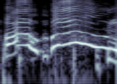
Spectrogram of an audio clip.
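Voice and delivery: two very high, loud shrieks; piercing mock screams of panic; imitated grandma scream. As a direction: scream as if jolted awake. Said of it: "She went".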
